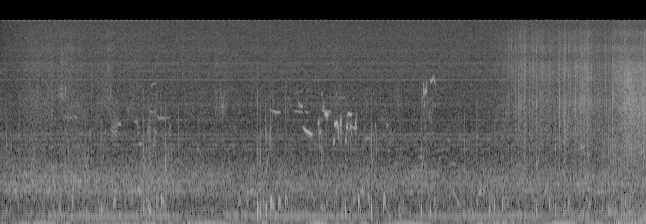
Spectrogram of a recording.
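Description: Greater sage-grouse give low, hollow pops and soft swishes at an irregular pace over a steady low hum, with faint chirps from small birds and wind toward the end.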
